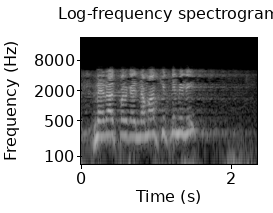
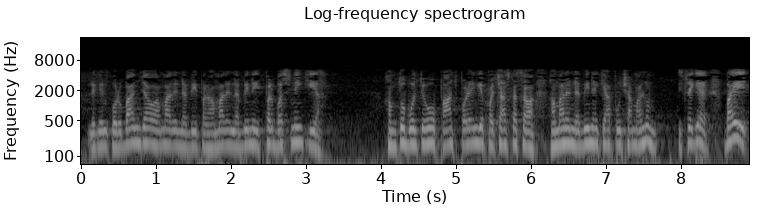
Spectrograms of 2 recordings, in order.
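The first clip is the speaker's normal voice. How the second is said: much softer and lower, intimate; almost confiding to the crowd; soft sermon voice; 4 semitones lower, 6 dB quieter than usual. Acted. Preacher explaining gently to listeners, soft.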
